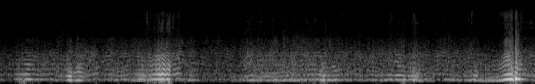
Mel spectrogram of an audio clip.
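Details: Honey bees buzzing inside their hive, a dense steady drone with a strong low hum and stacked harmonics, swelling louder around the middle and near the end, with occasional sharp clicks and taps.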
